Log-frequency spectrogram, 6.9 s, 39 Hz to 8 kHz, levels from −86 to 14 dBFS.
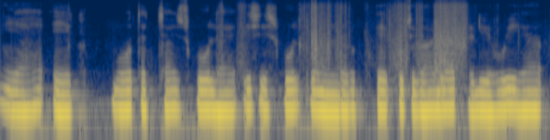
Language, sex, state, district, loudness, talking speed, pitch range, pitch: Hindi, male, Uttar Pradesh, Saharanpur, -12 LUFS, 150 wpm, 120-130 Hz, 125 Hz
